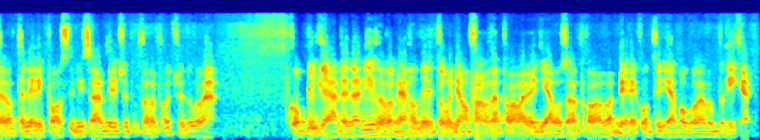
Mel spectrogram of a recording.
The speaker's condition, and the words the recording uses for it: Muscular dystrophy. Ventilatore per la respirazione che lo utilizzo anche di giorno e grazie a quello io comunque riesco a parlare, riesco a poter anche respirare più,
